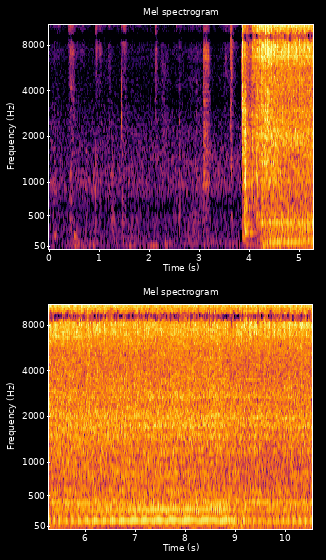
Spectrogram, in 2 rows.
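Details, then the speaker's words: Rover P4 80 started after new ignition leads were fitted for pinging and a suspected insulation leak; it cranks, catches straight away and settles into a steady, even idle, a success. "Like a good, great success."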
